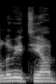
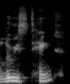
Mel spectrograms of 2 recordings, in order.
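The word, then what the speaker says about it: Luis Tiant: You get So I got a Louis Ton baseball or Luis Taint as it's correctly pronounced.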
